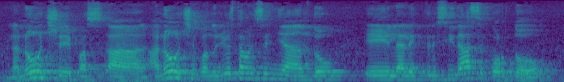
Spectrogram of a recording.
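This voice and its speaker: High-voiced male interpreter in an echoey hall. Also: measured pace, darkish tone. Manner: hesitant, with fillers and restarts while interpreting. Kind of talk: live sermon interpreting. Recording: echoey hall with faint noise.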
